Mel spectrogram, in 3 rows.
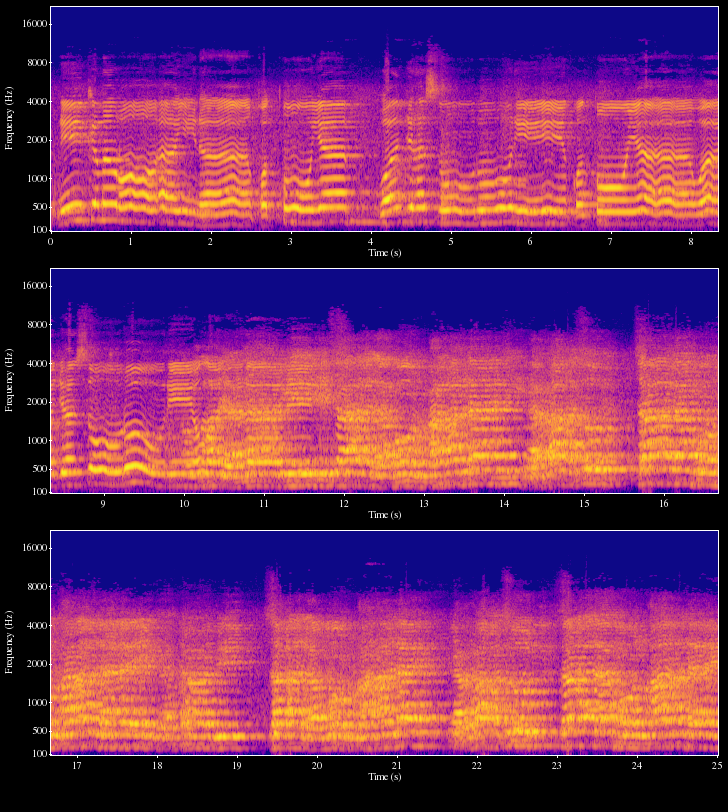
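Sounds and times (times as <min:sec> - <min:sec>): men chanting in unison: 0:03.2 - 0:25.0.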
